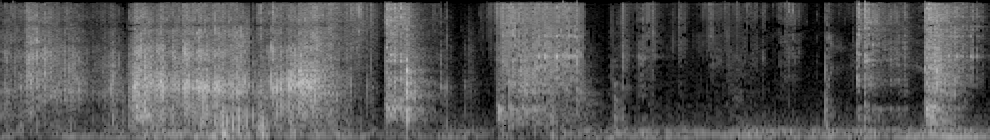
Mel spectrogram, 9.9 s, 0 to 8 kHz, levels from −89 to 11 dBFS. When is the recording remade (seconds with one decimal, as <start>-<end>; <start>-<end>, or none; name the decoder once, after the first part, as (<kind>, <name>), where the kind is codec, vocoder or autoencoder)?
4.8-7.4 (vocoder, BigVGAN v2)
